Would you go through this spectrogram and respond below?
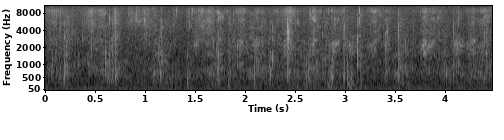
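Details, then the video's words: Wet, rapid tongue laps from dogs working at coconut water popsicles: crisp sticky clicks, some sharper smacks near the middle and end, over a faint constant background hum. "ASMR Dogs Licking Coconut Water Popsicles"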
